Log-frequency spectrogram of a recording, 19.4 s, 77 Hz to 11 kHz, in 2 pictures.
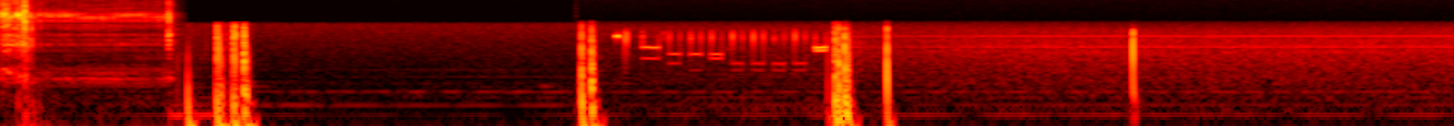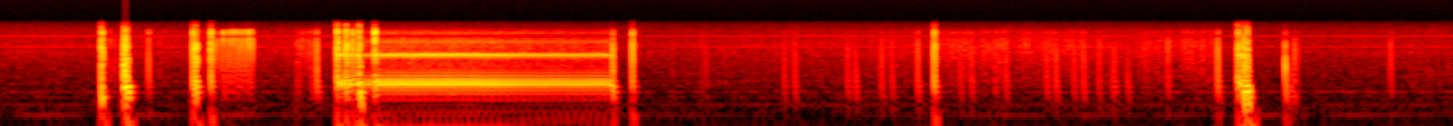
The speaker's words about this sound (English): Here's an example, dialed from my parents' line, which I recently found out was crossbar 5, and you'll notice the call goes through with the audible tones.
